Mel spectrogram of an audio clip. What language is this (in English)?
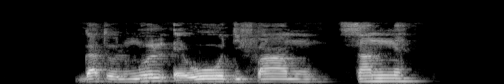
Borgu Fulfulde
